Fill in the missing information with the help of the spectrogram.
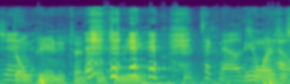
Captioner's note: voiceover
